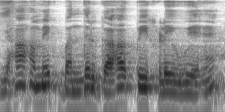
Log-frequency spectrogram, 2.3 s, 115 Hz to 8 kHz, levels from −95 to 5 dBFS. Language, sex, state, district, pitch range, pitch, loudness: Hindi, male, Punjab, Pathankot, 125-155 Hz, 145 Hz, -17 LUFS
